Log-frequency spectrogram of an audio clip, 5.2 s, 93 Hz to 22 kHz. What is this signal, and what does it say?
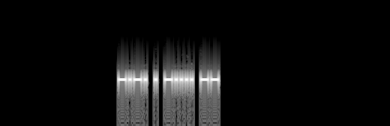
Morse code, heard as a keyed tone, about 36 wpm, 690 Hz. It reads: CE6M
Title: DXCC-100 Call Signs - 4 Characters - 35wpm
